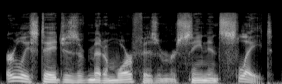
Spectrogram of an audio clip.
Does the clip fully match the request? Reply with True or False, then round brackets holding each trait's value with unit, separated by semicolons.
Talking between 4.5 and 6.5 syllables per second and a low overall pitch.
True (5.7 syllables/s; 100 Hz)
